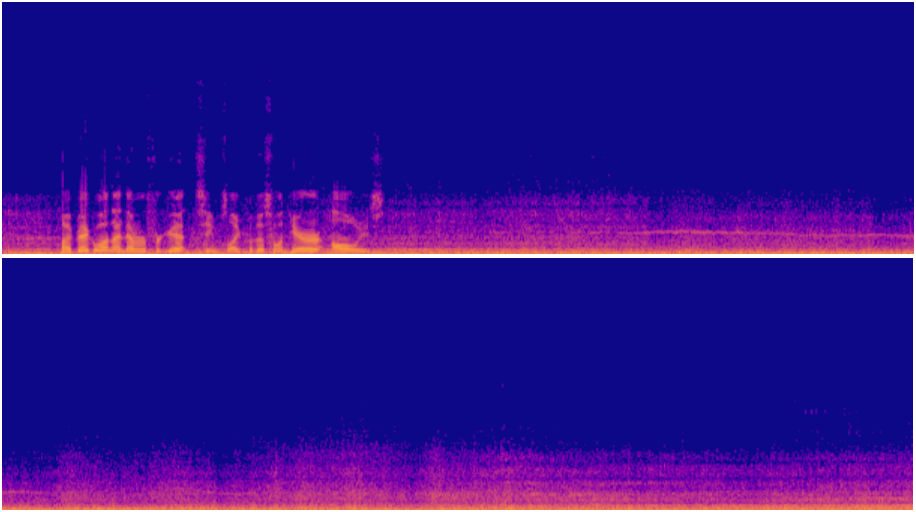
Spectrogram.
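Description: A motorcycle engine rumbles steadily at cruising speed.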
